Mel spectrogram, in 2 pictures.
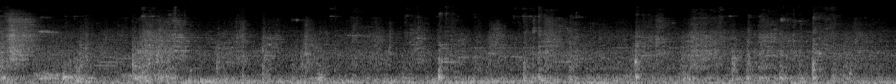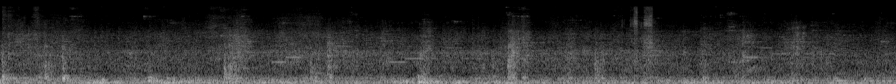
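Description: Moving passenger train heard from the open doorway of one of its coaches: a steady rumble of the running gear, with irregular clacks and knocks as the wheels run over the rail joints.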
